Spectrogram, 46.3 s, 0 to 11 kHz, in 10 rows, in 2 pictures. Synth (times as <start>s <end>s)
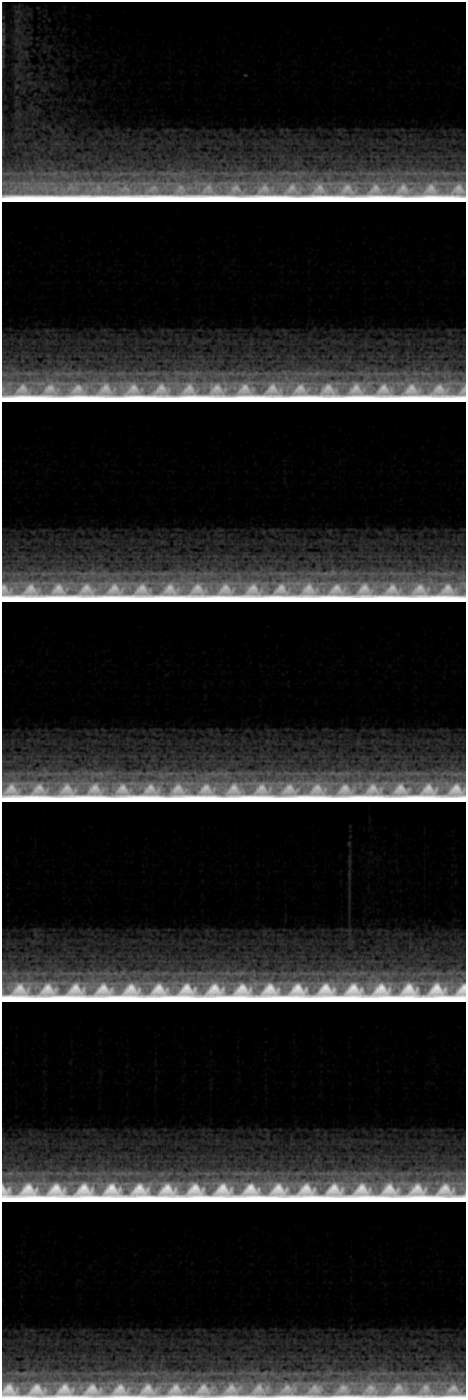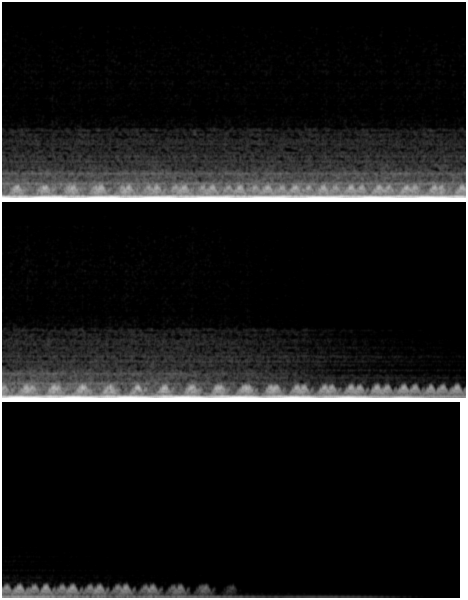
34.8s 43.9s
